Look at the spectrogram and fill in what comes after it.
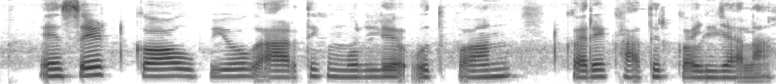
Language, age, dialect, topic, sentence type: Bhojpuri, 25-30, Northern, banking, statement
